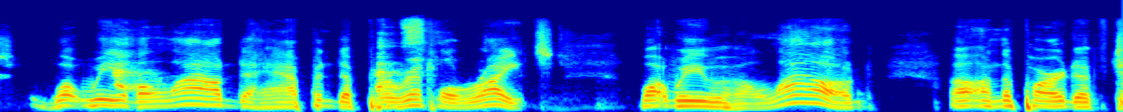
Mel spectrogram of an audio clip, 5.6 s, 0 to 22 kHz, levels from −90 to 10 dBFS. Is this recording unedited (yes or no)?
yes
